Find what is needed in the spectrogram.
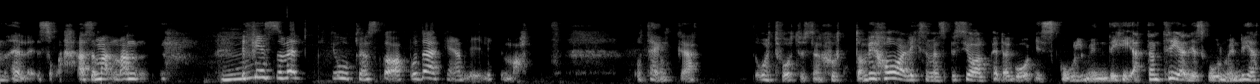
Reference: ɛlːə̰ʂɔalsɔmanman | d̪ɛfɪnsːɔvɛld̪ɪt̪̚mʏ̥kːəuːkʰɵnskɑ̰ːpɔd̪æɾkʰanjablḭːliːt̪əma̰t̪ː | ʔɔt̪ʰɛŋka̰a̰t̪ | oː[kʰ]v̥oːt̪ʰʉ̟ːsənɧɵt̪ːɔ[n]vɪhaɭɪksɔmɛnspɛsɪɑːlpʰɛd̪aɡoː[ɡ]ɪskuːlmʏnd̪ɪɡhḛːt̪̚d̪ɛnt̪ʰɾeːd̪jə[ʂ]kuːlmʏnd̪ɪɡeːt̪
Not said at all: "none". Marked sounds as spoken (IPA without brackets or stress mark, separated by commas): ʈʰ, n, ɡ, s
